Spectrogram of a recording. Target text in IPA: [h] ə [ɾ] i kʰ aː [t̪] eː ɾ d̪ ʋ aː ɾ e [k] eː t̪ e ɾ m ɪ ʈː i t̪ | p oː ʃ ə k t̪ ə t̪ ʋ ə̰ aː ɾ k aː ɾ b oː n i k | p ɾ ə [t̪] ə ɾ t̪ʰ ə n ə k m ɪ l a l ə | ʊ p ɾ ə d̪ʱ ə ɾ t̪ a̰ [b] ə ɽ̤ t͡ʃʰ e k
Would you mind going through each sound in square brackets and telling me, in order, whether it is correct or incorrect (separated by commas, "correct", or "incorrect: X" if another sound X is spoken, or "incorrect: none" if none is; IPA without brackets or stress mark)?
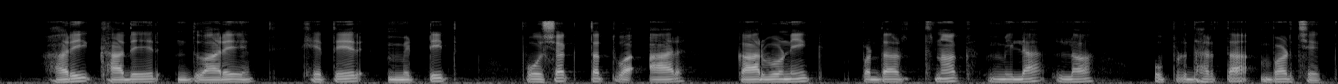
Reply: correct, correct, incorrect: d̪, incorrect: kʰ, incorrect: d̪, correct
